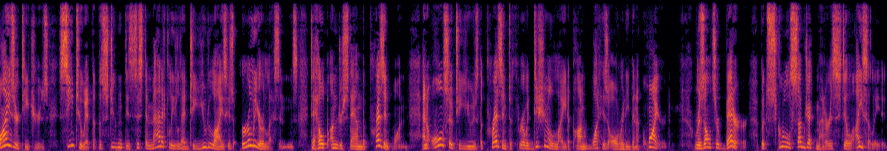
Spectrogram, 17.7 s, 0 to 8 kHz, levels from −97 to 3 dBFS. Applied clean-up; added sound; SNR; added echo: none; none; none; none.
